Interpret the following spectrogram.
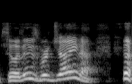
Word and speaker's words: Regina: City's slogan is the only city that rhymes with fun. So, it is Regina. See, I thought it was Regina.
